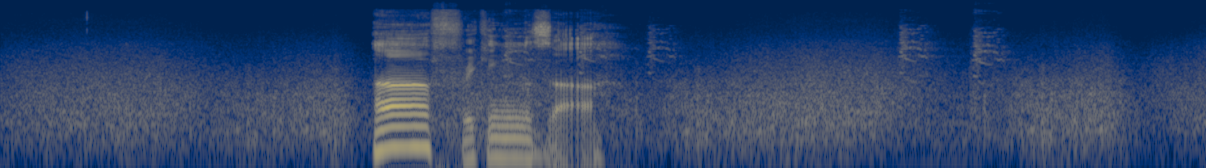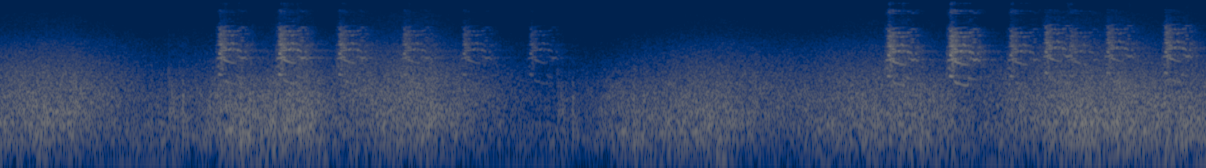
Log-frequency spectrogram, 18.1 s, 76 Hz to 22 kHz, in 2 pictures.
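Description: Soft, steady ocean waves wash and hiss for a ship crossing in the video game Breath of Fire 3, with a brief loud burst near the start and a short spoken phrase early on.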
